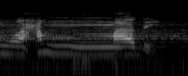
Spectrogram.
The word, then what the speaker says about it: মুহাম্মাদ: মোহাম্মদ টান হবে না।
